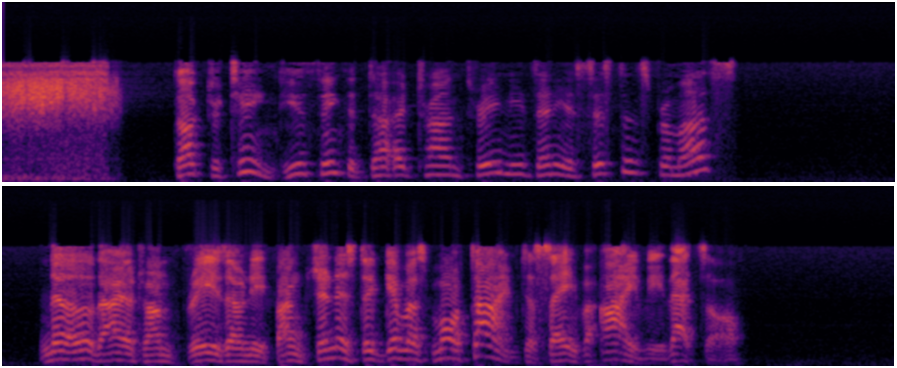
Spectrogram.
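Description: A middle-aged man speaks sternly.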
